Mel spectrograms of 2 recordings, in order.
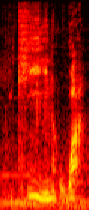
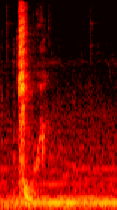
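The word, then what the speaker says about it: quinoa: back in no rush Keen wa kimoa you all right that's how you say it it is porridge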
